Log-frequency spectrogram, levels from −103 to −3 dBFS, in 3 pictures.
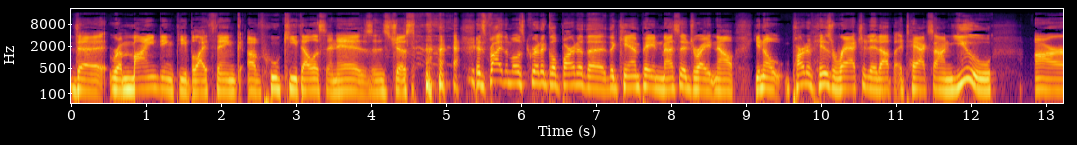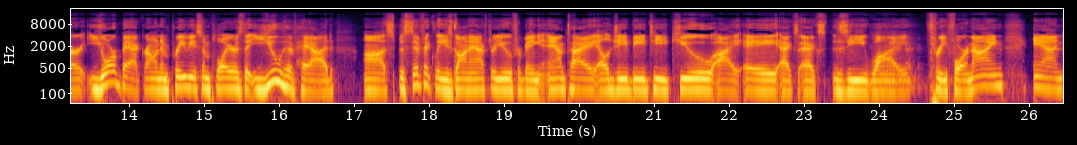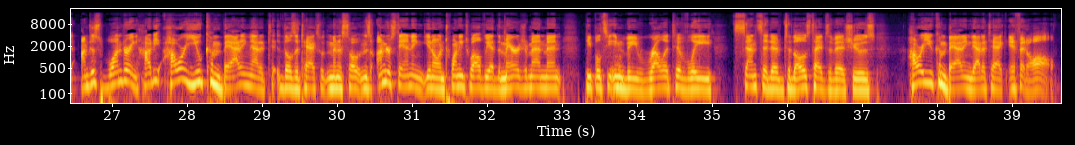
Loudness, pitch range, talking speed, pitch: -17 LUFS, 125-150 Hz, 155 wpm, 135 Hz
